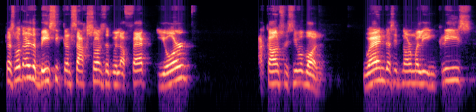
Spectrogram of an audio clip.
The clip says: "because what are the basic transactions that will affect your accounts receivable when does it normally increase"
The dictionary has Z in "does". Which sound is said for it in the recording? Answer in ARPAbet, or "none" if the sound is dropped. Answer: S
